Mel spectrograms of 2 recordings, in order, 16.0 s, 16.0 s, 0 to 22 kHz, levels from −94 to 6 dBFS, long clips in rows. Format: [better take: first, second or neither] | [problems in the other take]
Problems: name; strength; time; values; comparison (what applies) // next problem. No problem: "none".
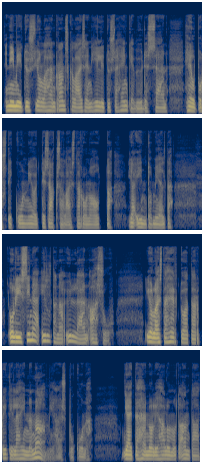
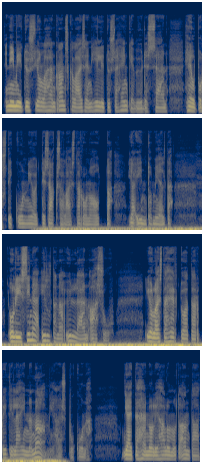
first | low rumble; faint; from 4.5 to 13 s; 20 dB below the speech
